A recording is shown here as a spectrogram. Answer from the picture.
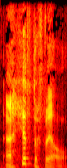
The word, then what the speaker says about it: Ahithophel: And then the third person, Ahithophel. Now, this is spelled A-H-I-T-H-O-P-H-E-L.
